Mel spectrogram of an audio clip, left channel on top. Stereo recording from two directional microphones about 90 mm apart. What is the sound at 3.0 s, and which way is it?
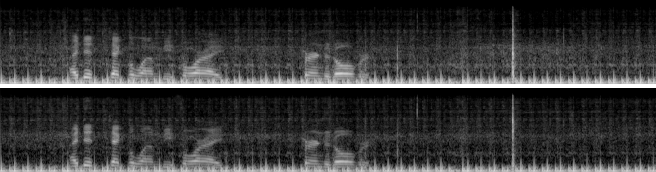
Speech, 15° right (ahead or behind).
